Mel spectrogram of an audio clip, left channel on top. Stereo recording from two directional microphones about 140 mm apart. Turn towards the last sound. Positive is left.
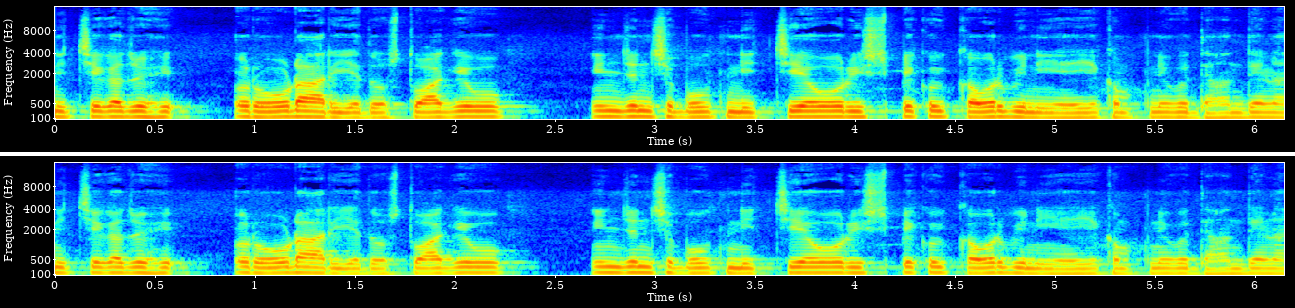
turn(degrees=10)  # may be behind; listen again after turning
